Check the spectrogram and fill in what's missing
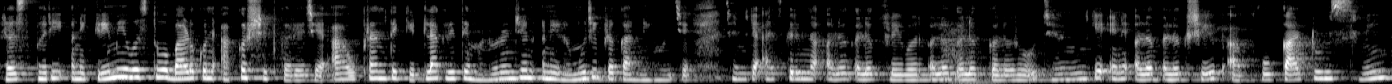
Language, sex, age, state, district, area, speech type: Gujarati, female, 18-30, Gujarat, Rajkot, rural, spontaneous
